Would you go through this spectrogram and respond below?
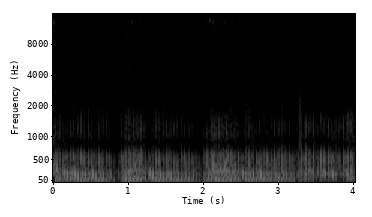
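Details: Domestic cat purring while cuddling, a female who loves to snuggle and suckle at a person's neck as if nursing from her mother, morning and night; steady low rumbling purr in long breaths, each phase lasting about a second with brief pauses.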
